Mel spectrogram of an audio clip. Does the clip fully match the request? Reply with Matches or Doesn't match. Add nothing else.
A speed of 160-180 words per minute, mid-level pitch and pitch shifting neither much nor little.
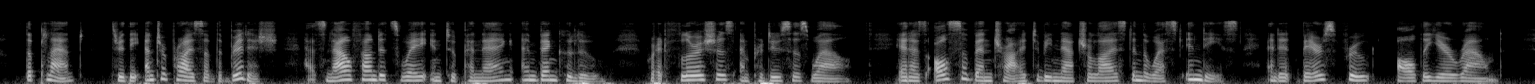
Matches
